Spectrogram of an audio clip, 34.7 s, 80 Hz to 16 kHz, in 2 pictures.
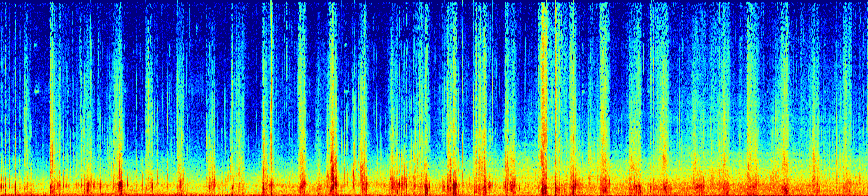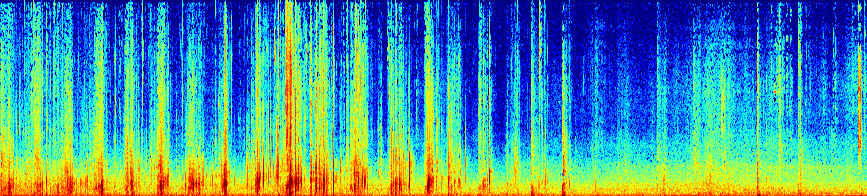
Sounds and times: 28.0s footsteps 33.6s

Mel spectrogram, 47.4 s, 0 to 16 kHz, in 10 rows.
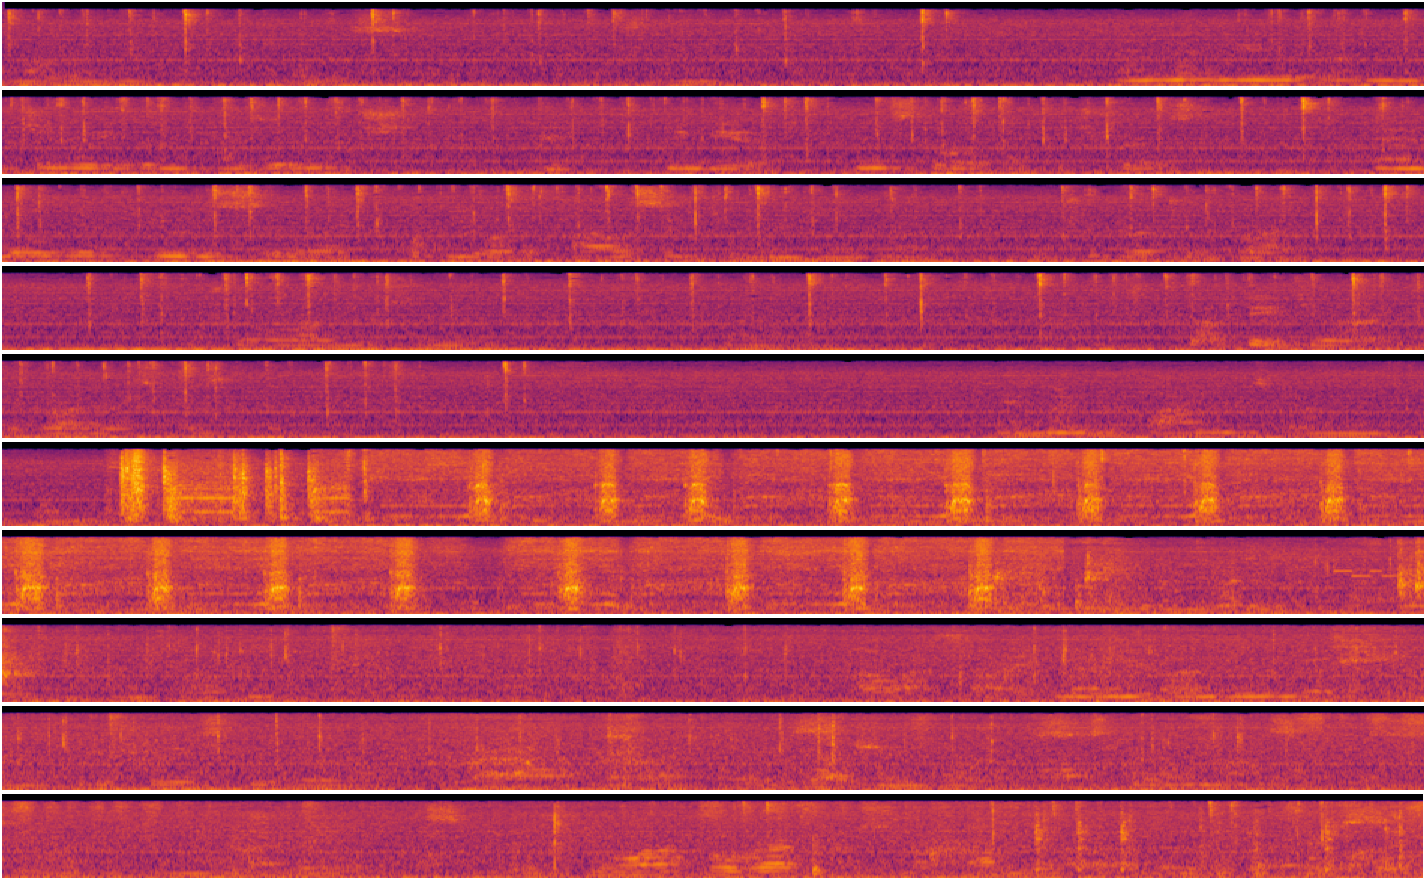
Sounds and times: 0.0s office activities 21.0s
4.2s typing 20.8s
24.0s printer 35.5s
24.0s office activities 47.3s
24.1s fax 33.3s
24.1s telephone 25.4s
24.7s paper 32.0s
36.0s voices 47.3s
36.2s printer 43.9s
37.8s paper 43.4s
44.6s printer 47.3s

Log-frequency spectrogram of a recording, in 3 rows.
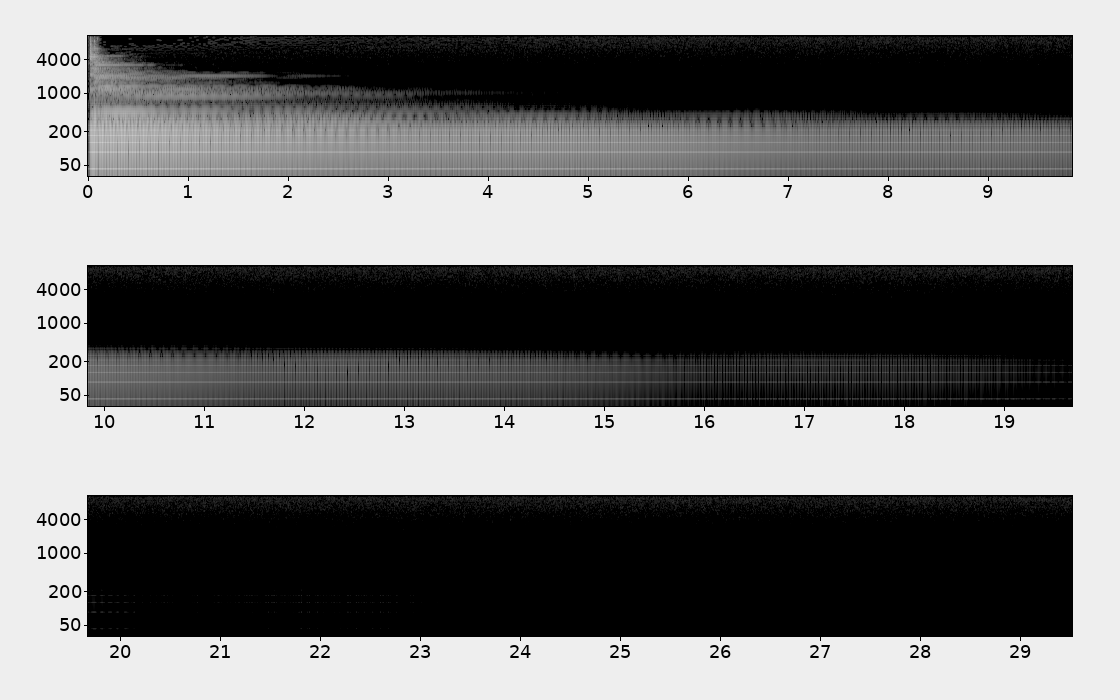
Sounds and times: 0.0s Open A (5th) and D (4th) strings in a chord 7.5s

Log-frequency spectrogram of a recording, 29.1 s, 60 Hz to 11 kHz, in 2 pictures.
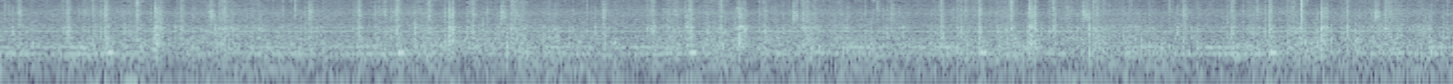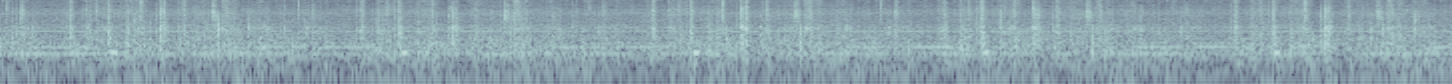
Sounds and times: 0.0s printer 29.0s

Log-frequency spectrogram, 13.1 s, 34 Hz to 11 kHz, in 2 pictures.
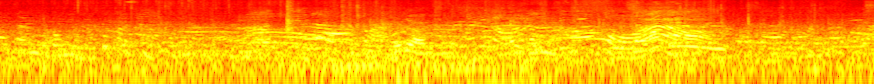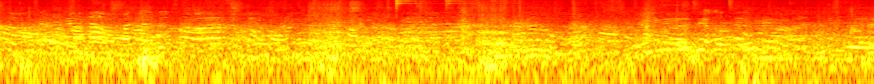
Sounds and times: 0.0s Street sounds 13.1s

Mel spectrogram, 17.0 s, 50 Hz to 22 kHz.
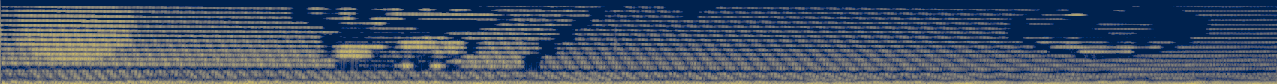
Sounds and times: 0.0s science fiction noise 7.1s

